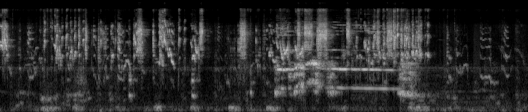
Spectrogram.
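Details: Several colourful budgies keep up a busy, scratchy high-pitched chirping, while a drawn-out rooster crow rises over the chatter midway.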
